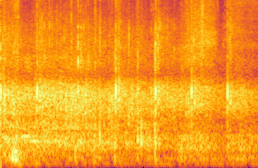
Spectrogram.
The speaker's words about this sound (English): I don't like clapping in church, although if you clap, I'm not judging you.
